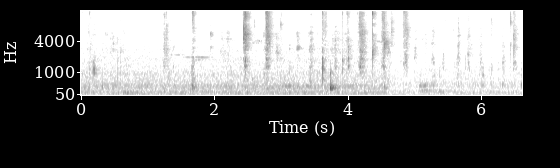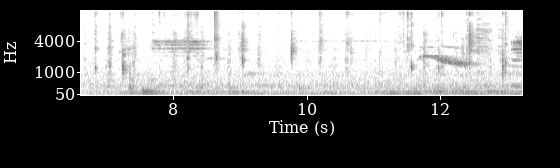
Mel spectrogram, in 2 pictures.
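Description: Close-miked mouth sounds of chewing a mouthful of masala egg curry and flatbread: many short, soft wet clicks and smacks, quiet throughout and a little louder near the end.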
